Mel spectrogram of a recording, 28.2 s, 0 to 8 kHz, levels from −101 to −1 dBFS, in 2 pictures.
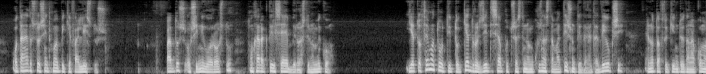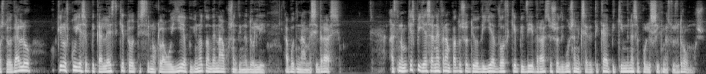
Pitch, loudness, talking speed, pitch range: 115 Hz, -20 LUFS, 150 wpm, 100-130 Hz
